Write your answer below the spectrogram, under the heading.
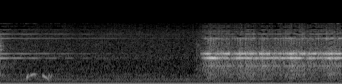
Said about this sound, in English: Well, Mrs. Greenway, aren't you going to answer it? Answer? The phone. Okay, don't bother. I will.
